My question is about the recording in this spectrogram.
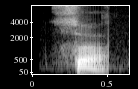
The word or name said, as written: ce4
